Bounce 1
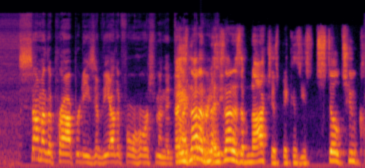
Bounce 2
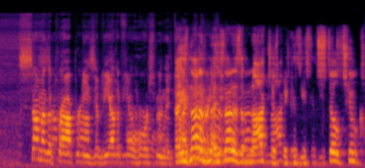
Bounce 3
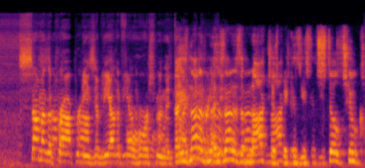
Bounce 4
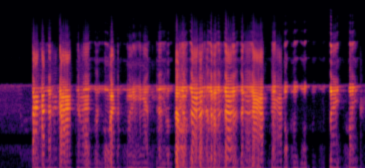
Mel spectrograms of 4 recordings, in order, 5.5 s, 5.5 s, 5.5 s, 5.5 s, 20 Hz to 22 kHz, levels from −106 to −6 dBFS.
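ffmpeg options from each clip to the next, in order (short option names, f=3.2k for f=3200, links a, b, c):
-filter_complex "[0:a]asplit=2[a][b];[b]adelay=279.9,volume=-12dB,highshelf=f=4k:g=-6.3[c];[a][c]amix=inputs=2:normalize=0,volume=-5.5dB"
-af "acompressor=threshold=-27dB:ratio=12,volume=8dB"
-af "lowpass=f=2.4k:t=q:w=0.5098,lowpass=f=2.4k:t=q:w=0.6013,lowpass=f=2.4k:t=q:w=0.9,lowpass=f=2.4k:t=q:w=2.563,afreqshift=-2800,asuperstop=centerf=700:order=12:qfactor=1.9,aeval=exprs='0.316*(cos(1*acos(clip(val(0)/0.316,-1,1)))-cos(1*PI/2))+0.0891*(cos(3*acos(clip(val(0)/0.316,-1,1)))-cos(3*PI/2))+0.00891*(cos(4*acos(clip(val(0)/0.316,-1,1)))-cos(4*PI/2))+0.00631*(cos(6*acos(clip(val(0)/0.316,-1,1)))-cos(6*PI/2))+0.002*(cos(7*acos(clip(val(0)/0.316,-1,1)))-cos(7*PI/2))':c=same"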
